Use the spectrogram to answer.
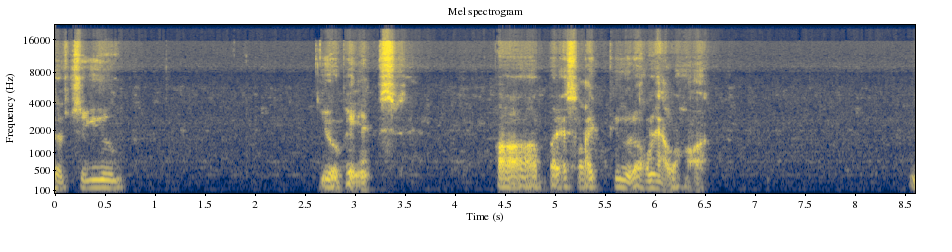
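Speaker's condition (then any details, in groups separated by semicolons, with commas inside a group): Spinal neurosarcoidosis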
